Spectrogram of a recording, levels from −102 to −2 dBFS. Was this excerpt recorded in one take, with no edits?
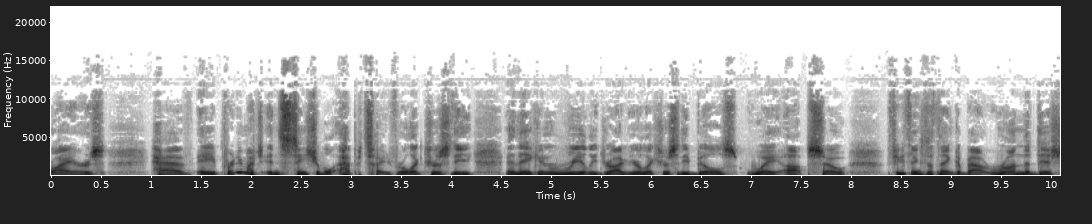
yes; 0 cuts

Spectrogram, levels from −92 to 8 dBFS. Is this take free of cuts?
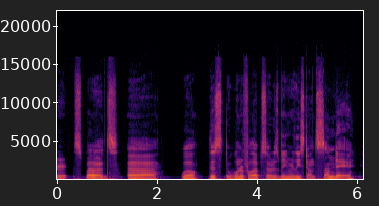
no; 2 cuts; at 1.3 s, 2.9 s

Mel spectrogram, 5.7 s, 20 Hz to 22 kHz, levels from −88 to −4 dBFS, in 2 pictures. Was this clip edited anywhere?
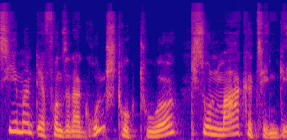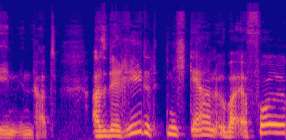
yes; 3 cuts; at 1.9 s, 3.2 s, 4.5 s

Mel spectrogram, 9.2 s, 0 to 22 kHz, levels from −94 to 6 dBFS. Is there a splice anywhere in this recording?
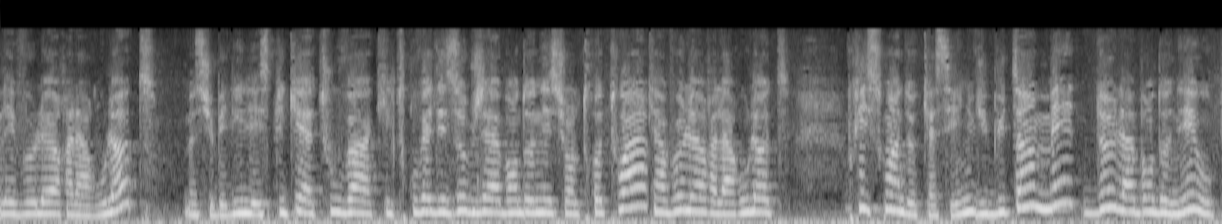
yes; 3 cuts; at 4.8 s, 6.3 s, 7.3 s

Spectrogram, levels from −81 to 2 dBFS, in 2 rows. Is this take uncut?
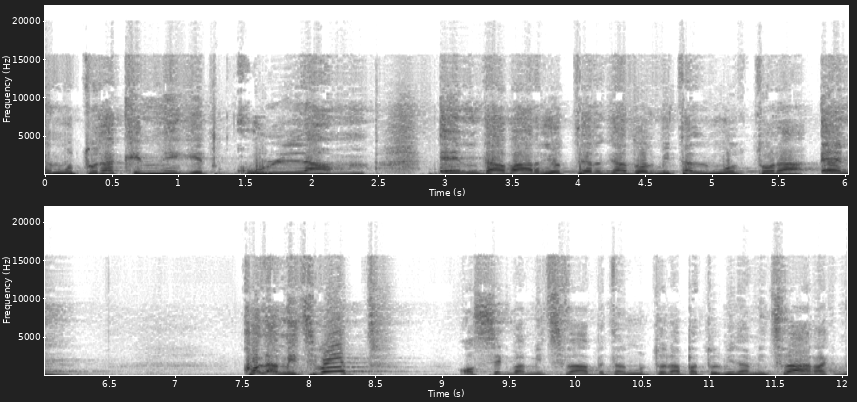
yes; 0 cuts

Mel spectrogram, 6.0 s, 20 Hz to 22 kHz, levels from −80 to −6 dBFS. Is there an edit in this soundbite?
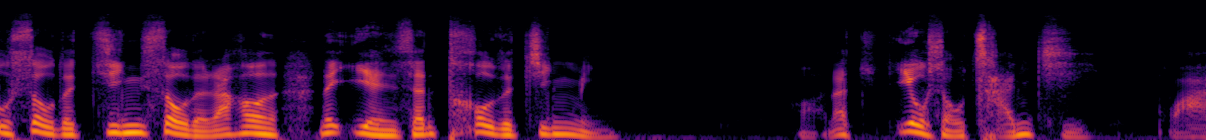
no; 0 cuts

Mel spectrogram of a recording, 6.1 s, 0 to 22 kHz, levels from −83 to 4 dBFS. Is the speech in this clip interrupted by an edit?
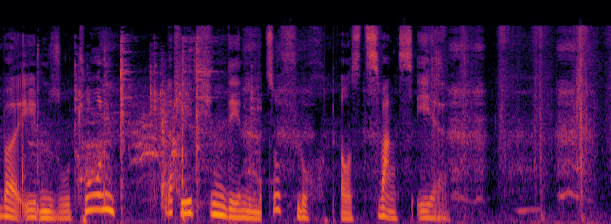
yes; 3 cuts; at 1.7 s, 2.6 s, 3.6 s

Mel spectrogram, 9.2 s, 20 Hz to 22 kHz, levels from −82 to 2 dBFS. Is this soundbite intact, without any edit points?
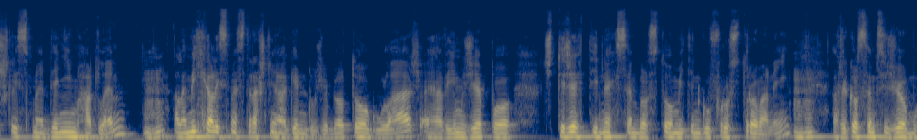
yes; 0 cuts

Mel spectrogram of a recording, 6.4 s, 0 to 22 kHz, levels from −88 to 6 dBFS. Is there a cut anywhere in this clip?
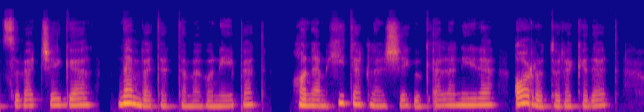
yes; 3 cuts; at 1.0 s, 2.8 s, 5.1 s

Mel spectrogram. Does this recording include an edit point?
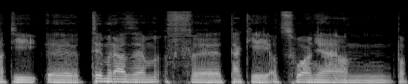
no; 0 cuts

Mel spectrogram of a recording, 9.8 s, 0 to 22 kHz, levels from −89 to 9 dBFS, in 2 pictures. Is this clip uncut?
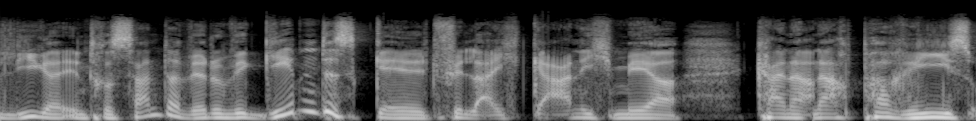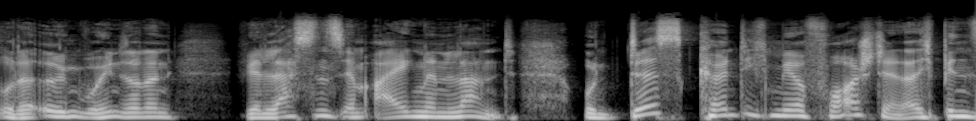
no; 1 cut; at 4.1 s

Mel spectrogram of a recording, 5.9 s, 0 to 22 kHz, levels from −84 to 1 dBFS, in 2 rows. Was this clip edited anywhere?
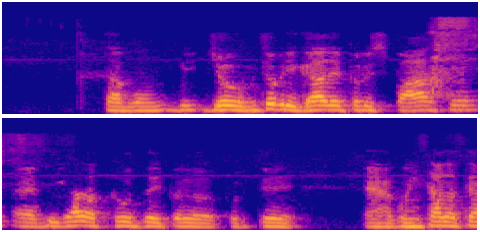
no; 0 cuts

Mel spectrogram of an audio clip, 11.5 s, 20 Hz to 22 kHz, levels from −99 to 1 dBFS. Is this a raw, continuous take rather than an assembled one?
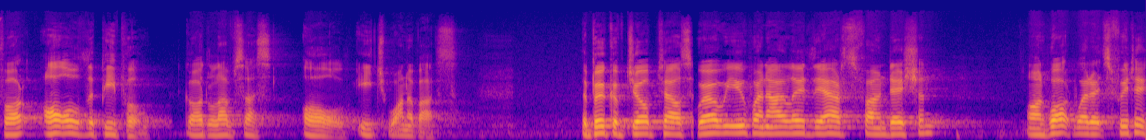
no; 3 cuts; at 1.7 s, 5.1 s, 6.9 s

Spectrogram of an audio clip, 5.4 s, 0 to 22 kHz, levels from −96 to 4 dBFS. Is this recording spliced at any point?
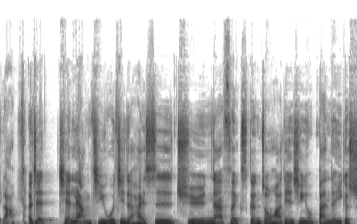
no; 0 cuts

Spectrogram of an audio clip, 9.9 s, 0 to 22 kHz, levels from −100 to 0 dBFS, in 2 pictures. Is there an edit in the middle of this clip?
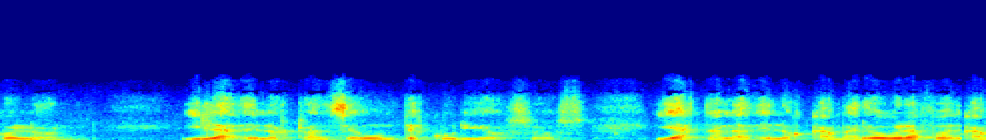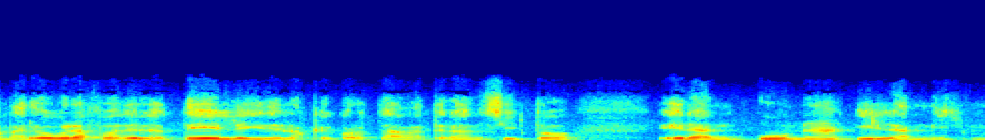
yes; 3 cuts; at 4.8 s, 6.5 s, 7.0 s

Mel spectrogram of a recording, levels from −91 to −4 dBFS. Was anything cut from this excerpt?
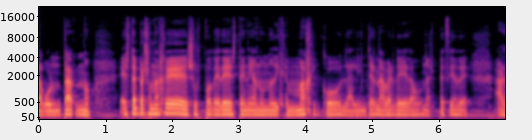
no; 0 cuts

